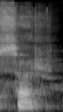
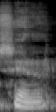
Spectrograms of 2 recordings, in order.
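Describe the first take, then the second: First: The vowel is a central 'er' sound. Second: The vowel is a front 'ee' sound. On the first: This is how English speakers say it. "but you call it sir" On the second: This is how the spelling reads in European pronunciation. "It should have been sir"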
